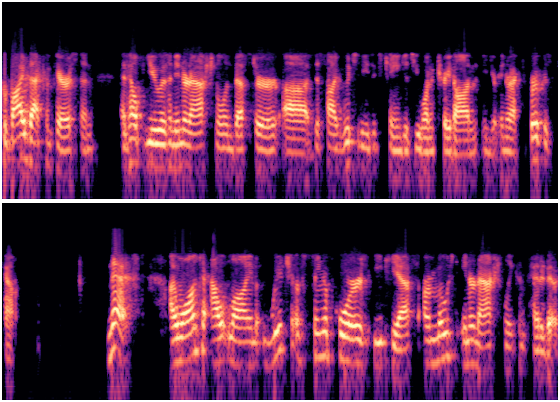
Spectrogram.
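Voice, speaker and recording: A man's normal speaking voice with an American accent, medium pitch, ordinary pitch variation and a fairly quick pace. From United States. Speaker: investment advisor. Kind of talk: webinar presentation. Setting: online webinar. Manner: many fillers.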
